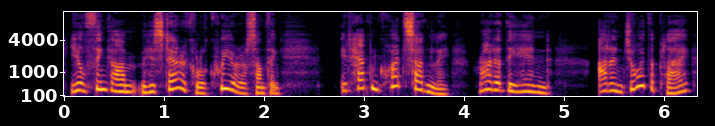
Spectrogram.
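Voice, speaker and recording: A distraught young woman, as a female narrator puts her on, pleading in high, breathless bursts. Her pitch leaps and falls as her panic rises. The recording is close and dry, with no room sound. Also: big pitch swings, a little fast, a little mellow, breathy edge, no echo. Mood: terrified.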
